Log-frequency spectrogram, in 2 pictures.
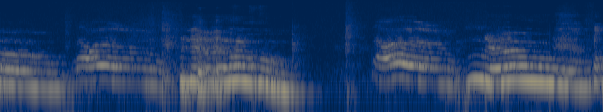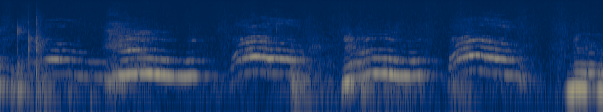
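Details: Domestic cat, apparently reluctant during a bath, gives a long run of loud drawn-out meows, each rising then falling, about a dozen in twelve seconds with barely a pause between them.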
